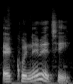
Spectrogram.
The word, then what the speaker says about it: equanimity: How do you pronounce that word? Oh, I said it right. Equanimity.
